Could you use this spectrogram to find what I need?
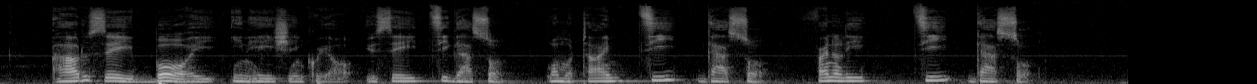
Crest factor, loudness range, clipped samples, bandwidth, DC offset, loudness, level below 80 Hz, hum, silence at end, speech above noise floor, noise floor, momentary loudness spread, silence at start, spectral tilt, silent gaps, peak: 22 dB; 5 LU; under 0.1%; over 20 kHz; under 0.1%; -29 LUFS; -46 dBFS; none; 1.3 s; 24 dB; -53 dBFS; 14 LU; 0 s; -5 dB/octave; none; -8 dBFS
